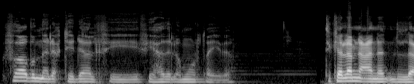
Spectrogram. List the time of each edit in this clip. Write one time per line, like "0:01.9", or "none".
none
